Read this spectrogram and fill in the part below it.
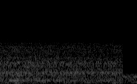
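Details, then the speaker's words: Newly built PC while loading drivers; CPU cooler fan is loud, a steady airy rush with no tone or rattle until it cuts off; owner plans to slow the fan and processor slightly in BIOS. "as you can tell when i get back into the bias i'm going to sort this fan out and probably slow it down a fraction and probably slow the processor down a fraction because yeah i can't live with that noise"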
